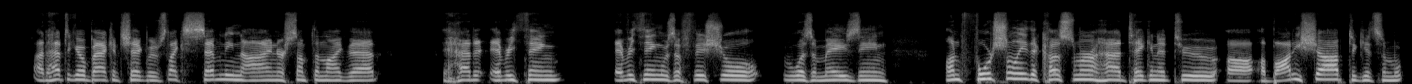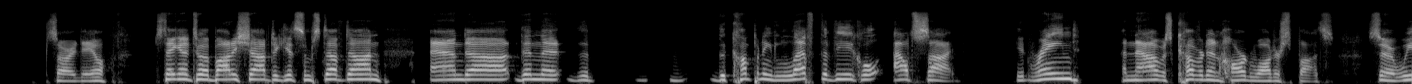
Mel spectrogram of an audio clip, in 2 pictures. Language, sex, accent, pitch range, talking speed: English, male, American, 190-235 Hz, 165 wpm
